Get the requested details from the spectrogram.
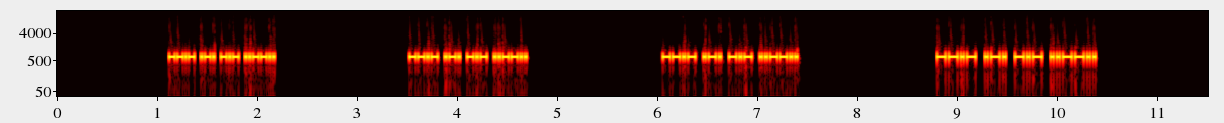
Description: Morse code, heard as a keyed tone, about 52 wpm, 700 Hz. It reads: QRK? QRK? QRK? QRK?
